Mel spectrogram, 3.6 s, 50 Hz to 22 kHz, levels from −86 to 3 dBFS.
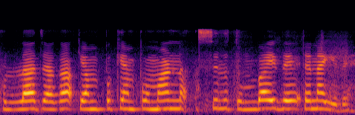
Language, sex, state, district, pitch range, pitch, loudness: Kannada, male, Karnataka, Dharwad, 265-280 Hz, 275 Hz, -17 LUFS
